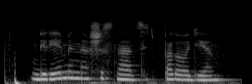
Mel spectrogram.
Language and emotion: Russian, neutral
